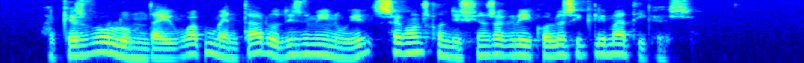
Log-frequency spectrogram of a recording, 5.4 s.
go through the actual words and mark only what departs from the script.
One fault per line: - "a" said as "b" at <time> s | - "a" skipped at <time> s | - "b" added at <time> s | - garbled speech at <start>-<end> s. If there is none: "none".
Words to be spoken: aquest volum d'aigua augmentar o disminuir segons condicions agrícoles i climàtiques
none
